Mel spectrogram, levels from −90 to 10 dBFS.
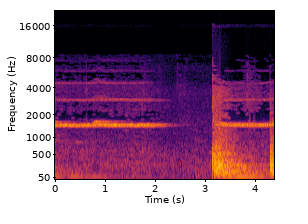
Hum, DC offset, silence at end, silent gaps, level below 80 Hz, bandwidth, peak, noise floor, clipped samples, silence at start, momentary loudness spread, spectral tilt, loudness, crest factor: none; under 0.1%; 0 s; none; -32 dBFS; 8.4 kHz; 0 dBFS; -43 dBFS; under 0.1%; 0 s; 10 LU; -7 dB/octave; -16 LUFS; 16 dB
